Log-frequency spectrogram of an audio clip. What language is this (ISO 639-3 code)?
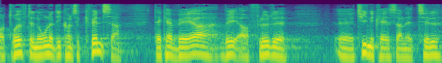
dan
